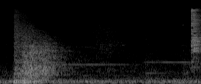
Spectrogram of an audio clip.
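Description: A short soft noise just after the start that fades within half a second, then quiet room tone with a faint steady hum.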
